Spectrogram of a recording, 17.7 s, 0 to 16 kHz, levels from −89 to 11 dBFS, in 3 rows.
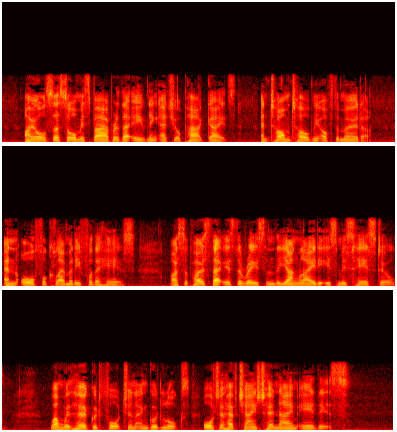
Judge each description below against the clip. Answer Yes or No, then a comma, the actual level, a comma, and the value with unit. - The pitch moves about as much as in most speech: Yes, average, 3.1 semitones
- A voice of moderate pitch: Yes, medium, 150 Hz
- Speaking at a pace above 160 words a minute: Yes, average, 180 wpm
